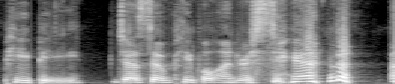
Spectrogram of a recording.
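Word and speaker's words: Phi Phi: the third day, um, you go to the PP Islands. Um, and and can I just say it's spelled P H I P H I. And it's but it's pronounced pee pe just so people understand.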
